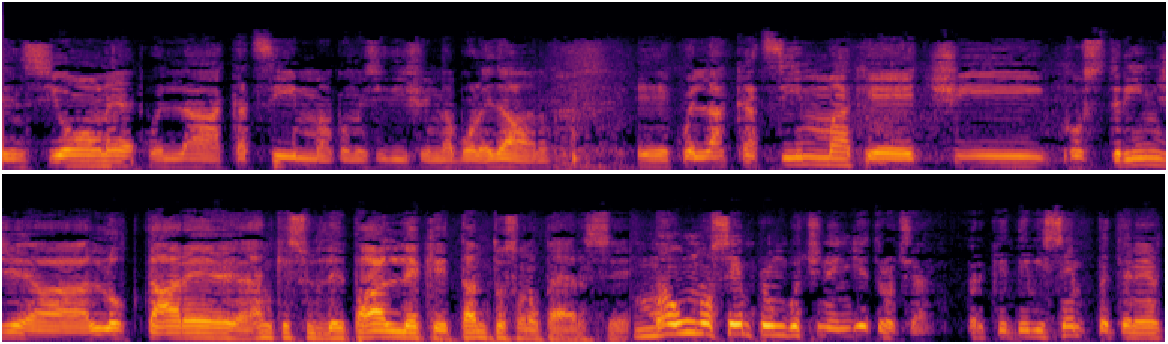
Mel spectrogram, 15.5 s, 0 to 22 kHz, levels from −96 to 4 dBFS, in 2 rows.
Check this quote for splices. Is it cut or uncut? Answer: cut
